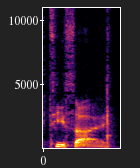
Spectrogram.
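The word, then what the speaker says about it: τσάι: T okay great so it's tea sigh because I mean in that kind of situation it looks like a silent T but I mean if you're gonna call it T side might as well call it tea for sure right ah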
